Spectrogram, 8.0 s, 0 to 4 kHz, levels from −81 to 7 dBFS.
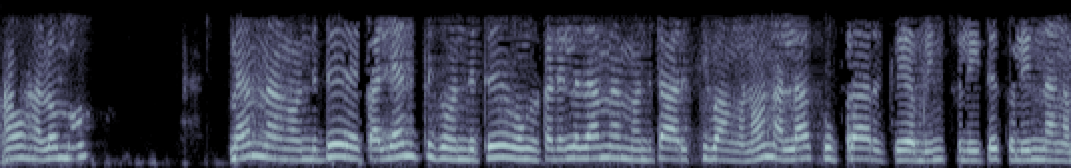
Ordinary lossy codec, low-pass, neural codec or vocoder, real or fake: AAC, 16 kbps; 3.6 kHz; none; real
